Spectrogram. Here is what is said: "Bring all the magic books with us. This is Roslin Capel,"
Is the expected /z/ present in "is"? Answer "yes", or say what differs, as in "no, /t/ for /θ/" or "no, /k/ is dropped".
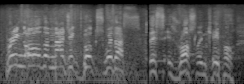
yes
